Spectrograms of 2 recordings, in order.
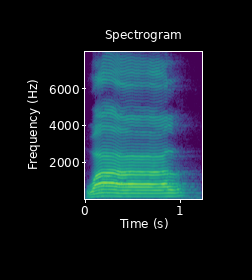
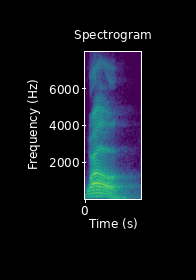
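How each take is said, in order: First: The vowel is drawn out longer than one beat. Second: The vowel is held for one short beat. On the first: The speaker calls it wrong. "tidak boleh" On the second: The speaker calls it right. "dibaca satu ketukan meskipun ada alif"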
